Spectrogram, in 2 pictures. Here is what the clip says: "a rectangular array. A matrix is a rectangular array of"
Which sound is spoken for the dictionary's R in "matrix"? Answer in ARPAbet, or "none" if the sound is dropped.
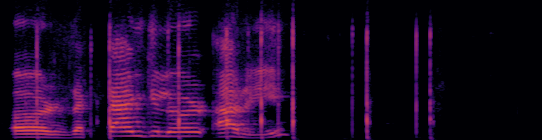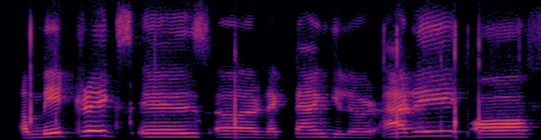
R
